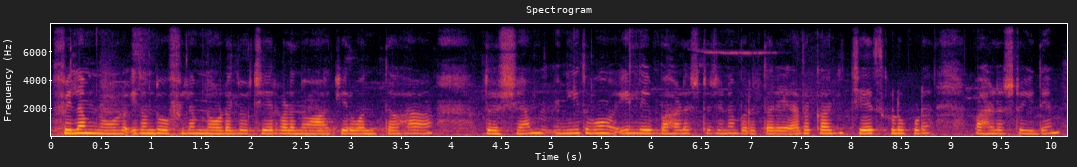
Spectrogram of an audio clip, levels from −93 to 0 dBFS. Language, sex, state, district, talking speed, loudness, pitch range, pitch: Kannada, female, Karnataka, Bijapur, 105 wpm, -25 LUFS, 220-235 Hz, 230 Hz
